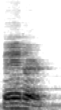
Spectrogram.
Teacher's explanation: 。その3、英語ができる方向けの手法2種類です。こちらは英語ネイティブ向けの手法となります。さらっと説明しますが、better▁や▁through▁が発音できない場合は発音練習のパートまで飛ばしてもらって構いません。手法1、ダウン音化した▁T▁や▁D▁を連続して発音する。アメリカ英語やカナダ英語では母音に挟まれた▁T▁や▁D▁は▁R▁音化します。 一般的にはダウン音化と呼ばれ、アメリカ英語話者は▁D▁の音として認識します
